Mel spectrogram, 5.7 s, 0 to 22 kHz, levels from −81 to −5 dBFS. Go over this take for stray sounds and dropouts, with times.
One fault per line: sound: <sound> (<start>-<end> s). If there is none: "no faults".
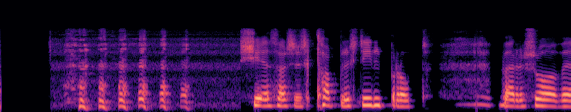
sound: laugh (0.6-2.0 s)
